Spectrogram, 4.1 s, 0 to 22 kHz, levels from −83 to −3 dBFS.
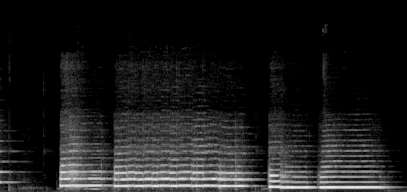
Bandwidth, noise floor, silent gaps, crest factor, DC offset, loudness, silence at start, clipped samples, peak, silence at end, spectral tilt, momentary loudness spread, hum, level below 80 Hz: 9.2 kHz; -48 dBFS; none; 14 dB; under 0.1%; -15 LUFS; 0 s; under 0.1%; -2 dBFS; 0.15 s; 0 dB/octave; 4 LU; none; -70 dBFS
